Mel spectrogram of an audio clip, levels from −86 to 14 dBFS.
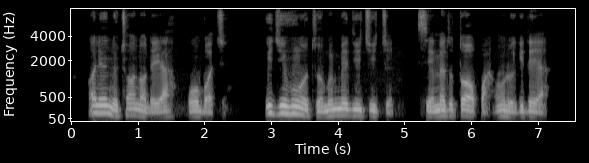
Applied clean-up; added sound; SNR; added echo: none; none; none; none.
